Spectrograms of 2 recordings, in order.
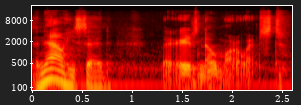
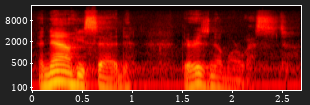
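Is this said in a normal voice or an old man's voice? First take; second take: old man's; normal. First: It is said in a put-on old man's voice. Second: It is said in a plain, normal voice.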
